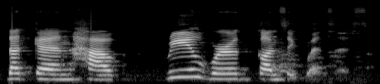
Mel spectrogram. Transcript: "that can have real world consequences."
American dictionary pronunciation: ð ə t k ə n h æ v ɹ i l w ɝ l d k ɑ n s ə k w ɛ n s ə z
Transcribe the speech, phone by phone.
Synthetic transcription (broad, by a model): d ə t k ə n h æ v ɹ i l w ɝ d k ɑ n s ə k w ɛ n s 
